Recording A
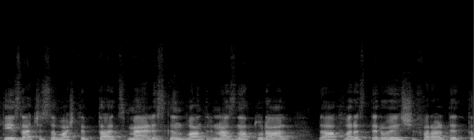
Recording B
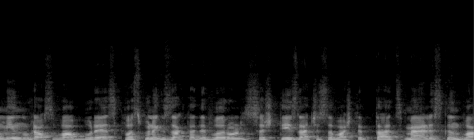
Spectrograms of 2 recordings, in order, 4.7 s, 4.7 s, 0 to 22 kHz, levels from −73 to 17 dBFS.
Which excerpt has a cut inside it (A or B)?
B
